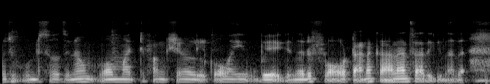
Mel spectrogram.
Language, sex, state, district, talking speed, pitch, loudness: Malayalam, male, Kerala, Kollam, 135 wpm, 120 Hz, -19 LUFS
